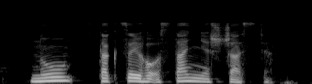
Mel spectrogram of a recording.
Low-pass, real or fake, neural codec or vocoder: 7.2 kHz; real; none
